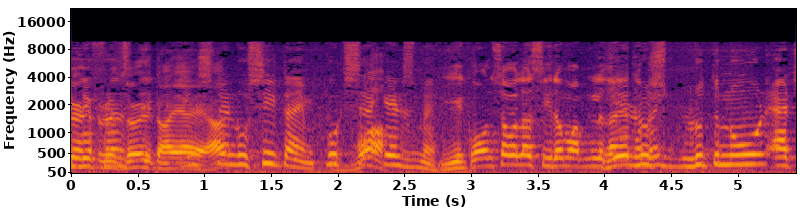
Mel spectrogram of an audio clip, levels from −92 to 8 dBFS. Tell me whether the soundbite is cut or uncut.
uncut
